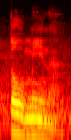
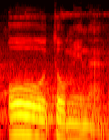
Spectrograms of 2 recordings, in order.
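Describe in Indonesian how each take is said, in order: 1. Kata ini langsung dimulai dengan bunyi t. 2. Kata ini dimulai dengan vokal u yang ditambahkan. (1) "Alladzi tumina" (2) "Kalau menjadi permulaan utumina"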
